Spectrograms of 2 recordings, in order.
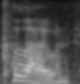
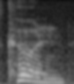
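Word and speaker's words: Köln: locals would pronounce them so it's not cologne its Kuhn Alex Pomeroy Oswald whistle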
